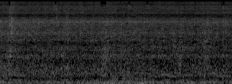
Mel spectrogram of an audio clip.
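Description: Chicken fries in a little oil in a kadai, giving a steady, fairly close sizzling hiss that stays even for the couple of seconds heard, with no talking.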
